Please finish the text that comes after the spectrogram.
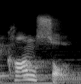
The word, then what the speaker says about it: console: word for console right notice the stress on con on the other hand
